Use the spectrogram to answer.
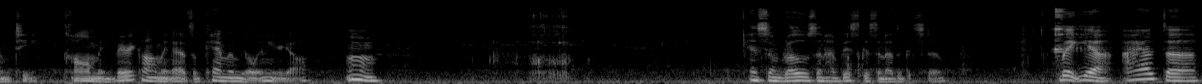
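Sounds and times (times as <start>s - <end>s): person sipping tea: 4.7s - 6.2s.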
